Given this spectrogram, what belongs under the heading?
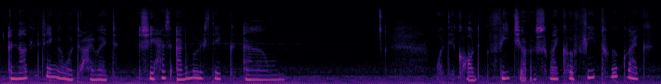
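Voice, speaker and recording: Woman, soft ASMR whisper, mellow, slow, hesitant livestream commentary, close microphone. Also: a little high, creaky. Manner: hesitant, musing, unscripted. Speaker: livestreamer host. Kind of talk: whispered ASMR video game lore commentary.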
